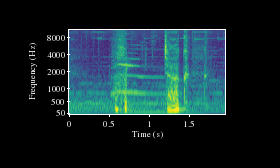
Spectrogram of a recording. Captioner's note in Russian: Мяуканье Тигры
